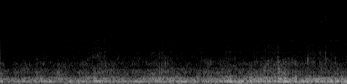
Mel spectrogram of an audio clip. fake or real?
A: fake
